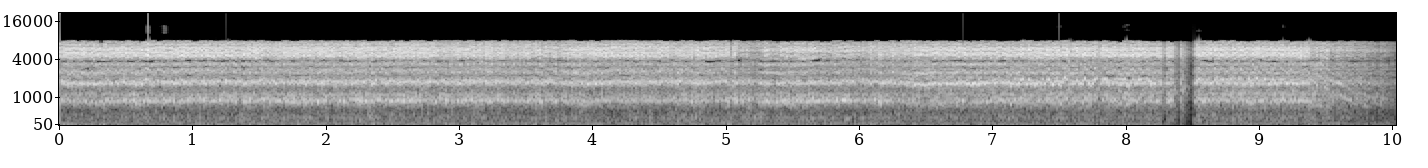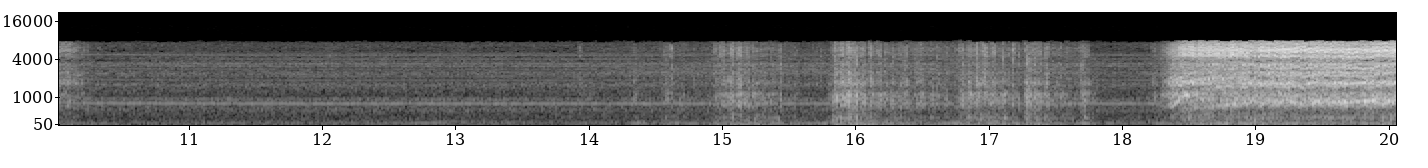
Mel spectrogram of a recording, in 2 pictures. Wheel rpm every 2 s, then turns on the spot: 230, 230, 230, 210, 180, 10, 0, 10, 30, 140.
14-18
